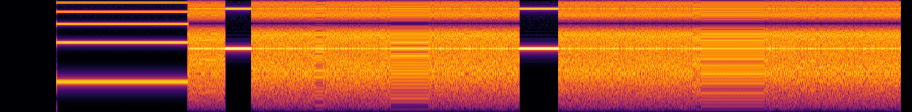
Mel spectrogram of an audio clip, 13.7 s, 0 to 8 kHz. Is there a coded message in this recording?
Yes: ZX Spectrum tape loading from 0.8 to 13.5 s, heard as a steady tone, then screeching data.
